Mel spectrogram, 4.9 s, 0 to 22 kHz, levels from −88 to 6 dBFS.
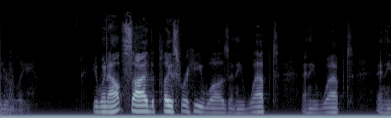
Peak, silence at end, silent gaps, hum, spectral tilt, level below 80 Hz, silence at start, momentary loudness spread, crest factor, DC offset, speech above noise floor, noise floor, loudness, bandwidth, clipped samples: -12 dBFS; 0 s; none; none; -5.5 dB/octave; -70 dBFS; 0 s; 23 LU; 24 dB; 2%; 41 dB; -74 dBFS; -33 LUFS; 15 kHz; under 0.1%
